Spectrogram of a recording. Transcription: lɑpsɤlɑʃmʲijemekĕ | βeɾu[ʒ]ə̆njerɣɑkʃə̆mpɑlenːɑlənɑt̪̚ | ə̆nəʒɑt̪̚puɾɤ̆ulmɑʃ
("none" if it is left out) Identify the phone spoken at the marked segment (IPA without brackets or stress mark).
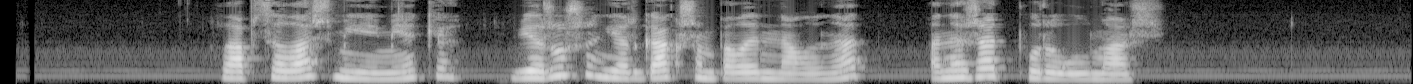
ʃ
